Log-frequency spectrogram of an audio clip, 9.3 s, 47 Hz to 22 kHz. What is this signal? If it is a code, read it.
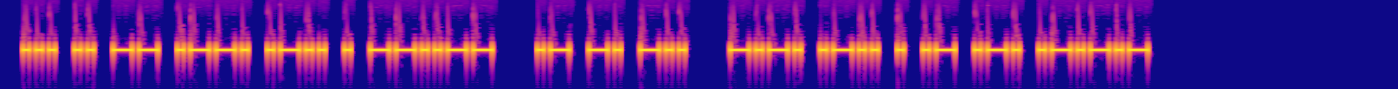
Morse code, heard as a keyed tone, about 28 wpm, 700 Hz. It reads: SIMPLE, AND CLEAR.
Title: Sentences from Top 1000 Words - Review Part 6 - 28wpm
